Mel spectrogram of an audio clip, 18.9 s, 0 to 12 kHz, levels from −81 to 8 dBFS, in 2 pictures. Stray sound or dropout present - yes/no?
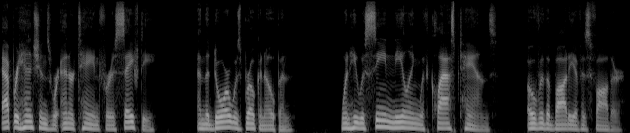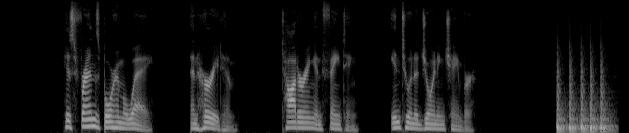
yes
